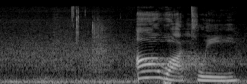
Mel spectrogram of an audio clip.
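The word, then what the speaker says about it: ahuatle: Awatli. May I have the definition? Awatli means water insect eggs dried and used as food in Mexico. Awatli. Can I have all the information? Awatli is the only pronunciation.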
